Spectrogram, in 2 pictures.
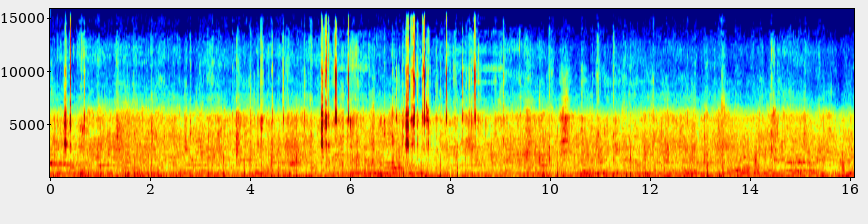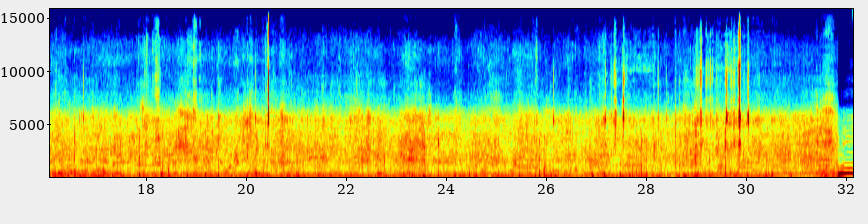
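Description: Steady noise of a busy indoor ice rink: many skates scraping and gliding on the ice with a crowd chattering, picked up by a neck-mounted GoPro on a moving skater.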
